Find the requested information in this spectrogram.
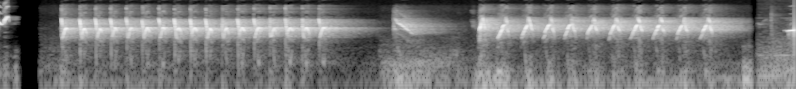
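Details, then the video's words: Magpie-robin song played to coax a silent caged bird back into singing: two long, rapid buzzy trills of evenly repeated notes, separated by a brief downslurred whistle. "Audio Refleksi atau latihan untuk burung murai yang mogok bunyi"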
